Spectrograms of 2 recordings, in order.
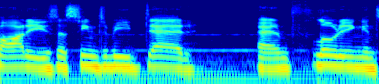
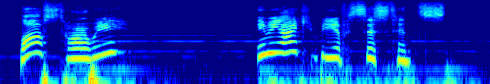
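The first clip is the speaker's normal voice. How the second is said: very high, gentle, kindly, helpful lilt; 12 semitones higher than usual. A creature hovering above a ship's deck addresses the crew in a soft voice. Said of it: "In a soft voice".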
